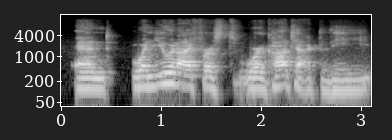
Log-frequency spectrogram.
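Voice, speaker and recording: A man speaks at a fairly slow pace, somewhat breathy, with fairly even intonation. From United States, moved around (West, East, South). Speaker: entrepreneur and improv comedy business founder. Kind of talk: podcast interview.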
